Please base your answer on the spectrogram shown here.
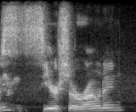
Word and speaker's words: Saoirse Ronan: Saoirse Ronan.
